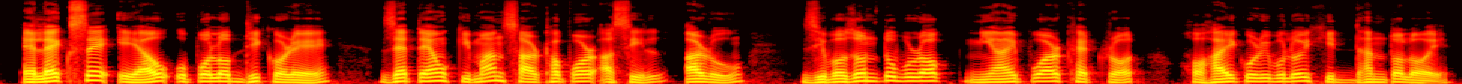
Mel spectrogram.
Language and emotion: Assamese, neutral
